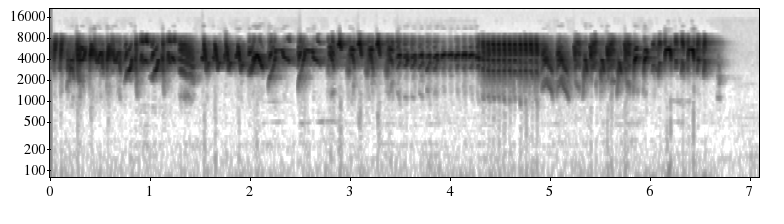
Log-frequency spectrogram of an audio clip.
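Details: Hooded siskin, known locally as pintassilgo, delivering a long, fast, high twittering song of chattering trills and buzzy rattles, with a brief steady whistled note midway, continuous for about six and a half seconds.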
